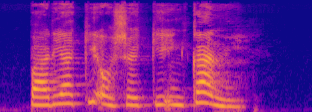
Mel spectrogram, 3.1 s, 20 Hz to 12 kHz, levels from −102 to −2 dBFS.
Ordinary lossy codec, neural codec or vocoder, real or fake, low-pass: Opus, 24 kbps; none; real; 10.8 kHz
